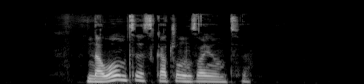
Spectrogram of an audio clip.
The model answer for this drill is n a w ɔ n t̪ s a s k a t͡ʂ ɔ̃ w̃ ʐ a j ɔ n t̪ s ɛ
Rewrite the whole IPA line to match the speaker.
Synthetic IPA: n a w ɔ n t̪ s ɛ s k a t͡ʂ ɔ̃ w̃ z a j ɔ n t̪ s ɛ

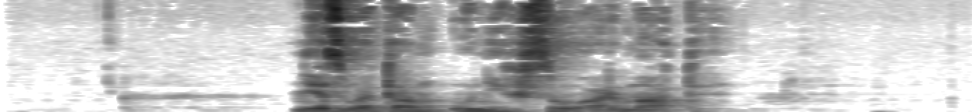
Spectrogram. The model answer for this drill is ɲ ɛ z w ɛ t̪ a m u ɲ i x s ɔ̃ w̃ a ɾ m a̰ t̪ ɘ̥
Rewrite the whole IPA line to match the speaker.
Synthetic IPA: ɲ ɛ z w ɛ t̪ a m u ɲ i x s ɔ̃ w̃ a ɾ m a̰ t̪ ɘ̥

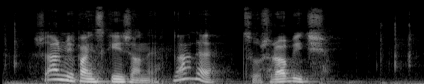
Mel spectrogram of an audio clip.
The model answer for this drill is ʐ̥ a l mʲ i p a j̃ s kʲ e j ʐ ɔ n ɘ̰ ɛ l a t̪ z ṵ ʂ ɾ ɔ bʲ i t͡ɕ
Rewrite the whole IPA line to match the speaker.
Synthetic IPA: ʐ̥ a l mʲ i p a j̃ s kʲ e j ʐ ɔ n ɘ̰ a l ɛ t̪ s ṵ ʂ ɾ ɔ bʲ i t͡ɕ

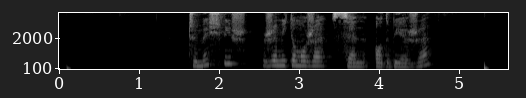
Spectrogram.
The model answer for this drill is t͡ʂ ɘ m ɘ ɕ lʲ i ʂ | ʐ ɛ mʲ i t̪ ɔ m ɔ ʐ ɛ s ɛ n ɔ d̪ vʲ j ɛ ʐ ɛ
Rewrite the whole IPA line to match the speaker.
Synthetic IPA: t͡ʂ ɘ m ɘ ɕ lʲ i ʂ | ʐ ɛ mʲ i t̪ ɔ m ɔ ʐ ɛ s ɛ n ɔ d̪ bʲ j ɛ ʐ ɛ

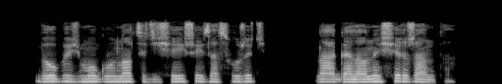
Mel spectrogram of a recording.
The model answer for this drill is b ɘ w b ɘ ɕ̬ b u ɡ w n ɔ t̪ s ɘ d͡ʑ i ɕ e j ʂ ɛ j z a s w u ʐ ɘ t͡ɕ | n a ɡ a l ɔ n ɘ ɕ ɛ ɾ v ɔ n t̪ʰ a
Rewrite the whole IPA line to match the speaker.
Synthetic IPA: b ɘ w b ɘ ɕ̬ m u ɡ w n ɔ t̪ s ɘ d͡ʑ i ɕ e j ʂ ɛ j z a s w u ʐ ɘ t͡ɕ | n a ɡ a l ɔ n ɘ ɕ ɛ ɾ ʐ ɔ n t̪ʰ a

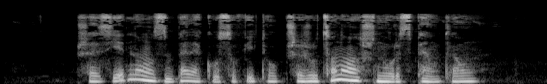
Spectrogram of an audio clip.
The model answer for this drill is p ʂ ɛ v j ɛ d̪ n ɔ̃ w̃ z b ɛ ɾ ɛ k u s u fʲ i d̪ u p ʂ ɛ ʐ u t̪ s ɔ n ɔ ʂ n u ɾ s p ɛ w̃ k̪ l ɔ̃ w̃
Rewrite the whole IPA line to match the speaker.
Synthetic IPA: p ʂ ɛ z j ɛ d̪ n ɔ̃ w̃ z b ɛ l ɛ k u s u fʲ i t̪ u p ʂ ɛ ʐ u t̪ s ɔ n ɔ ʂ n u ɾ s p ɛ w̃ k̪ l ɔ̃ w̃

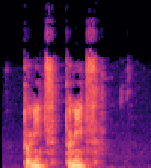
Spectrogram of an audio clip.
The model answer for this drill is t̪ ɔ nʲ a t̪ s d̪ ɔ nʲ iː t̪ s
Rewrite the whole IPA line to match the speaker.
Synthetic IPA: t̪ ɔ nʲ i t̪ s t̪ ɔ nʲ i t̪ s

